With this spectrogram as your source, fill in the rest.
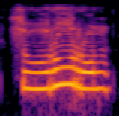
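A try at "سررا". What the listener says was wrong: رو نہیں را ساکن کریں گے. ہاں را کو را سے کرنا ہے. پہلے والی بیچ والی را سے آخر والی کو کریں. بیچ والی را سے آخر والی کو کریں.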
